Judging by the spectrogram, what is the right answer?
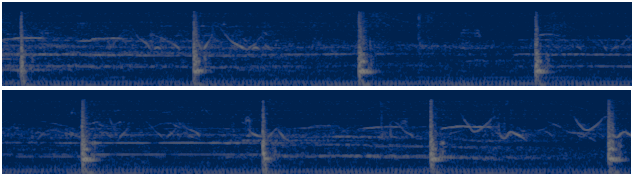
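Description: Regular strokes of a tool striking wood, about one a second, heard faintly, with faint high chirps in the background. At first a held note of background music fades out.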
